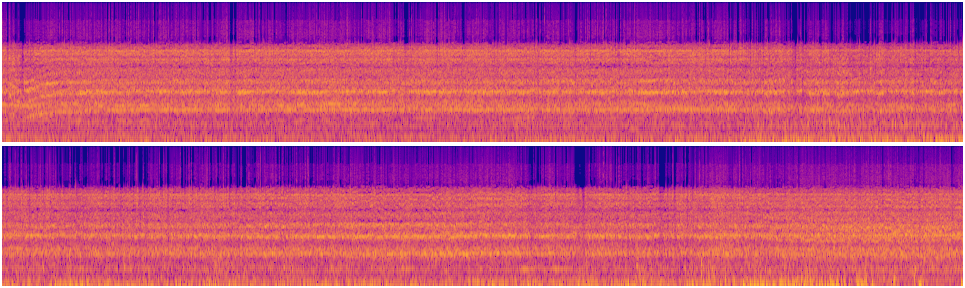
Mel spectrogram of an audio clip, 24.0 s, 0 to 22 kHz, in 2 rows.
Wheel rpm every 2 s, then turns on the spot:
210, 230, 230, 230, 230, 230, 240, 230, 220, 230, 230, 210.
none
